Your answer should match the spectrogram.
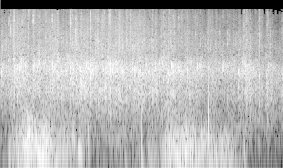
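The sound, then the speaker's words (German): Audience applause welcomes a panel guest from Night Fever Würzburg, a steady wash of many hands clapping at moderate loudness, with a few louder individual claps popping out and no one speaking. “Da darf man mal einen Applaus kommen.”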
